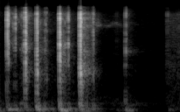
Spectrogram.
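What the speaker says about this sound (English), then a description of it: "now I will type" Keys clatter on a computer keyboard in a quick burst of about six close presses, then a lone keystroke and a faint last tap after a short silence.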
